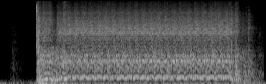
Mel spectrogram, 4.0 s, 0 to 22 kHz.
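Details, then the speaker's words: 1969 Mustang with 427 big-block, 10:1 compression, ignition wire disconnected: brisk, even cranking with no dragging after replacing battery cables and terminals that had caused poor hot cranking and arcing; normal fast cranking. "So, there you've heard it. Big block 427 uh 10 to one true compression and it cranked over nice and fast."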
